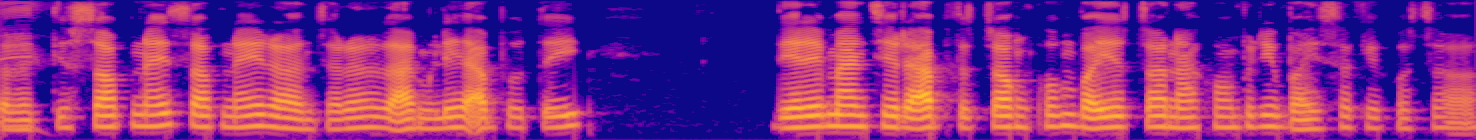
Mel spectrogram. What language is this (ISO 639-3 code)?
nep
